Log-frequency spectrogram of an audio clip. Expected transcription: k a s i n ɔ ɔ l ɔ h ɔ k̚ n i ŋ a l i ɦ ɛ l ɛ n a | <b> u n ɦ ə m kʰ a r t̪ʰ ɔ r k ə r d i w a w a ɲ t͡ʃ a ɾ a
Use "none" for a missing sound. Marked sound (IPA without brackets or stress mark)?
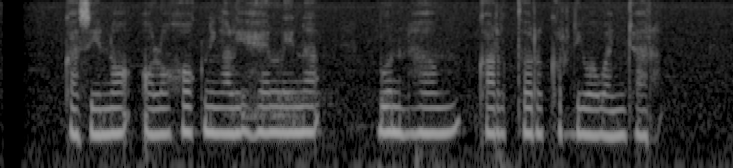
b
